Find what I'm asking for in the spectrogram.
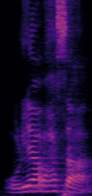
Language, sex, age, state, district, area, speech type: Odia, male, 60+, Odisha, Balangir, urban, spontaneous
